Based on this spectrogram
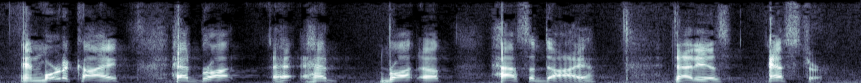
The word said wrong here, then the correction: Hadassah: And I said that wrong. How do you say that? – Hadassah.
